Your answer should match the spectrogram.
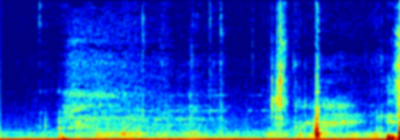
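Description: A steady low hum with a few faint clicks from a clear plastic storage box being handled, its lids being closed.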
